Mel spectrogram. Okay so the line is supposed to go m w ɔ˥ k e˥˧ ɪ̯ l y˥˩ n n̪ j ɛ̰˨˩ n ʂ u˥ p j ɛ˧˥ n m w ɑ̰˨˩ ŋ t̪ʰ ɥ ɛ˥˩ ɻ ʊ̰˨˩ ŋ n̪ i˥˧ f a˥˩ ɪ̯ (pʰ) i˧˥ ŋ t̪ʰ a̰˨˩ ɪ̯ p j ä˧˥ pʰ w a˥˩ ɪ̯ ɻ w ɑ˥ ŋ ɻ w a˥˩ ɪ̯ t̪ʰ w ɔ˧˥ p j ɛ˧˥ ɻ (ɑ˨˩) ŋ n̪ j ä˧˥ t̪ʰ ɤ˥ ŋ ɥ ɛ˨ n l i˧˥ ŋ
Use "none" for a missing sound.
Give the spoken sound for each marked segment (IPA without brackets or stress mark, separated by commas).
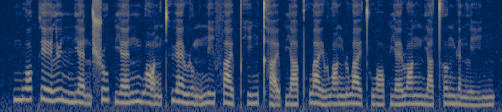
pʰ, ɑ˥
